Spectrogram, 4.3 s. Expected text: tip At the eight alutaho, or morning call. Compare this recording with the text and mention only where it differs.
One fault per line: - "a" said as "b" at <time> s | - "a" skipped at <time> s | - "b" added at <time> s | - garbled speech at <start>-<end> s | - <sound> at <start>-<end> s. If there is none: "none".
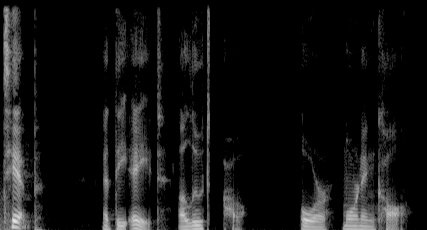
- dropout at 2.1-2.2 s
